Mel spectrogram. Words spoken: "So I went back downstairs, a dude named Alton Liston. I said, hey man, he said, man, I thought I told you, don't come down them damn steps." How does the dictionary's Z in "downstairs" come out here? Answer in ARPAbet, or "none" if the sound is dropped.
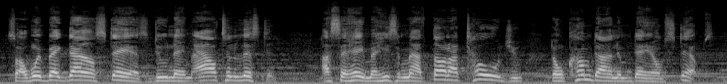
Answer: Z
